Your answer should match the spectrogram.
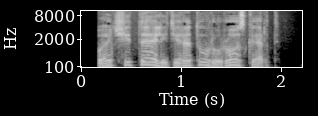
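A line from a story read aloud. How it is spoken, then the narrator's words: Baroness sighing. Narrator (Russian): вздохнула баронесса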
